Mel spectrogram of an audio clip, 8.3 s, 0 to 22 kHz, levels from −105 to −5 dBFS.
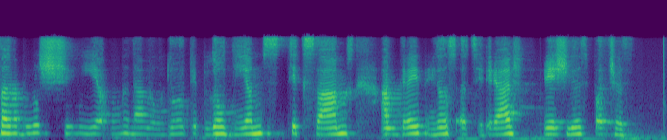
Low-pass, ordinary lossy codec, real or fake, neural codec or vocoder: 7.2 kHz; Opus, 64 kbps; fake; codec, 16 kHz, 0.5 kbps, X-Codec, HuBERT features, trained on general audio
